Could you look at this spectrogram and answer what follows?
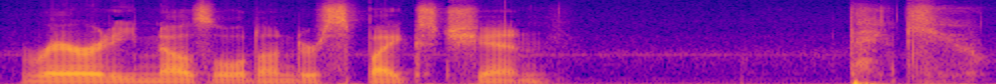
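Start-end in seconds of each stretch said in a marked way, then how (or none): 3.2-3.7 tearful whispered thanks; soft whisper. Acted. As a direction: breathe it out in a whisper. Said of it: "she cried softly".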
